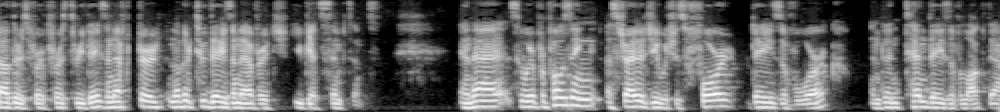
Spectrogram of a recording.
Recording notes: This virtual conversation.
